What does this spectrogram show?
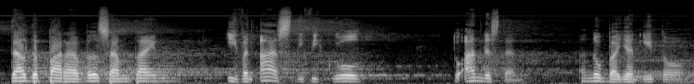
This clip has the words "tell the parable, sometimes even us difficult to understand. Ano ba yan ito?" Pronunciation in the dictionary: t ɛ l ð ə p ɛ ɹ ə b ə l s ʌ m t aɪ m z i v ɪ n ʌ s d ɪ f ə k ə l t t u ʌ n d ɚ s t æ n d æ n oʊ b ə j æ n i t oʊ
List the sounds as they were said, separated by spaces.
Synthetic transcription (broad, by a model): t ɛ l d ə p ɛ ɹ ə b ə l s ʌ m t aɪ m i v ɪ n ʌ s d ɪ f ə k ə l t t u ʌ n d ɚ s t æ n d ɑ n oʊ b ə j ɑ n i t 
